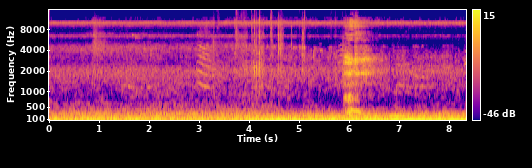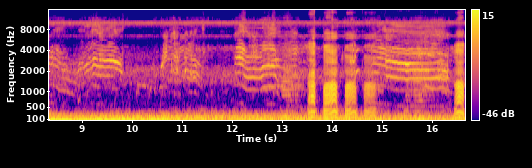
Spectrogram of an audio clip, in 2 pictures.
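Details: Cats active inside a warehouse: a run of harmonic, wavering meows, some rising then falling, cluster in the second half, several overlapping quickly, over a steady low hum and a faint high electrical whine.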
